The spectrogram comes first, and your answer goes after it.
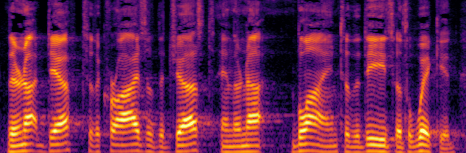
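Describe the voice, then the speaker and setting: A man giving a casual Bible lesson, his voice slightly hoarse and still recovering, keeping a deliberately level, near-monotone delivery. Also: medium pitch. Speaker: Bible teacher.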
